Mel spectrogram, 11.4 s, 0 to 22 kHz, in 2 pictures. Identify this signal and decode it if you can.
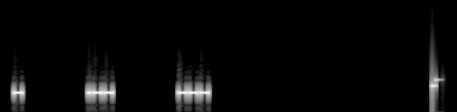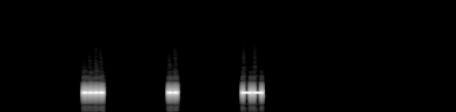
Morse code, heard as a keyed tone, about 36 wpm, spaced as for 10 wpm, 690 Hz. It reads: TWO HIM
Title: 8x Character Spacing - Top 100 Words - 35wpm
